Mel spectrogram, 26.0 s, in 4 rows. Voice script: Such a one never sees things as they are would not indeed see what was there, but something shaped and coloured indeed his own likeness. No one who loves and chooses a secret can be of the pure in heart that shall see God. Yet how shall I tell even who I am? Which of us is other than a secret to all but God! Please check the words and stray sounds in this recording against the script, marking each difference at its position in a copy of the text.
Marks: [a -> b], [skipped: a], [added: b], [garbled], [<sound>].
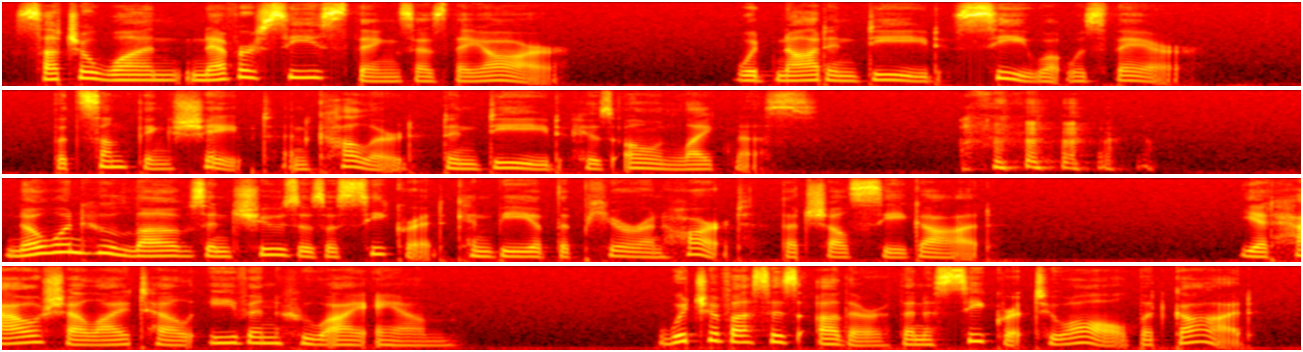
Such a one never sees things as they are would not indeed see what was there, but something shaped and coloured indeed his own likeness. [laugh] No one who loves and chooses a secret can be of the pure in heart that shall see God. Yet how shall I tell even who I am? Which of us is other than a secret to all but God!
